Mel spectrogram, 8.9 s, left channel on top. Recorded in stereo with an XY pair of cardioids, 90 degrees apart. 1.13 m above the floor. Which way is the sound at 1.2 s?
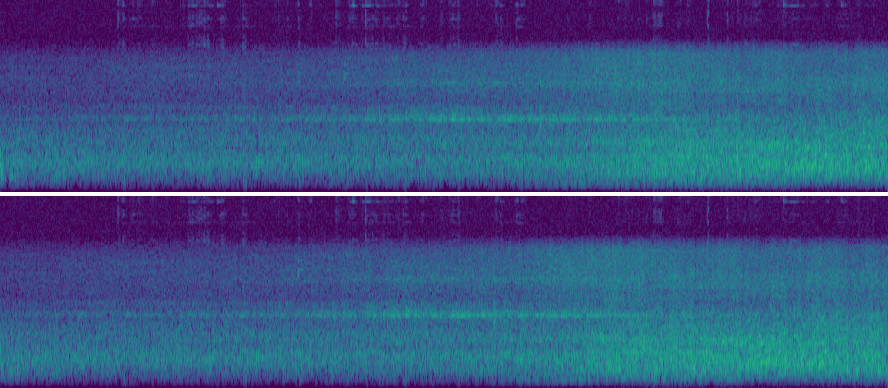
15° left.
